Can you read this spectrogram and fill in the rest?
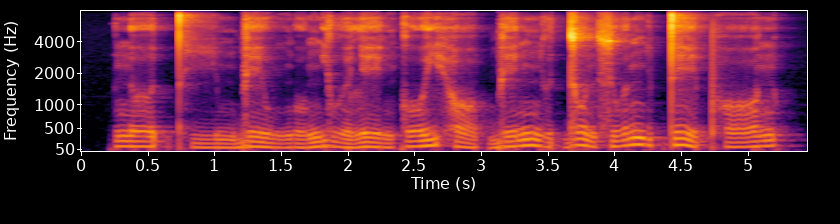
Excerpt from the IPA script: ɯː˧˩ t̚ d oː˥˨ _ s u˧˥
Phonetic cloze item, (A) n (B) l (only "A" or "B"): A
